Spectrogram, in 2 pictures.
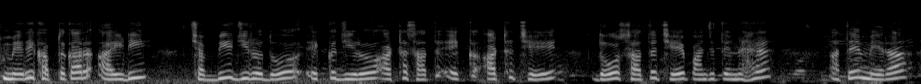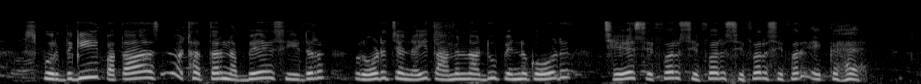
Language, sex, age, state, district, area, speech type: Punjabi, male, 18-30, Punjab, Ludhiana, urban, read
